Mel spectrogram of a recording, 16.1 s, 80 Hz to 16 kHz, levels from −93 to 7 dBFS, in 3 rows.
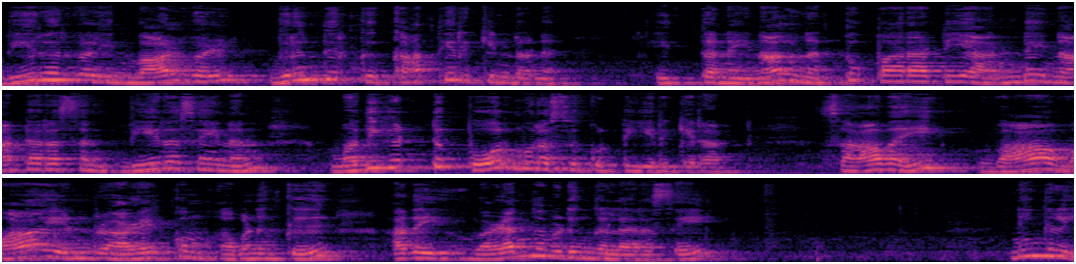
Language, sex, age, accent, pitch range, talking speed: Tamil, female, 30-49, native, 175-235 Hz, 85 wpm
